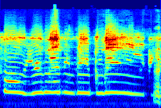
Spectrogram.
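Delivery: put-on very high, whiny, babyish pleading tone. Retelling a scene where a stabbed man begs the woman, mimicking whiny baby-like begging. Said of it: "he's like a little baby begging".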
